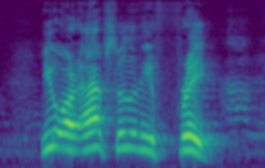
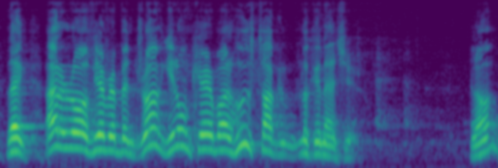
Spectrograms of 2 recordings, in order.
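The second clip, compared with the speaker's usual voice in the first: ordinary talk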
